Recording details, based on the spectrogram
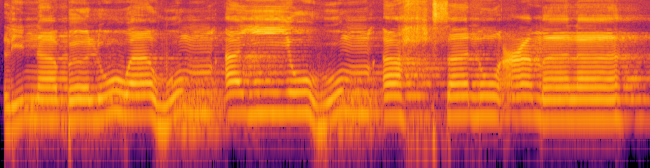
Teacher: Linabluwahum, hum ini kita baca jelas tanpa mendengung. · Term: idhar safawi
